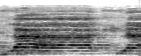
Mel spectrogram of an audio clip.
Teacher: लाम खड़ा जबर ला। खड़ा जबर बराबर होता है तो अलिफ मद्दा को खींच के पढ़ेंगे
